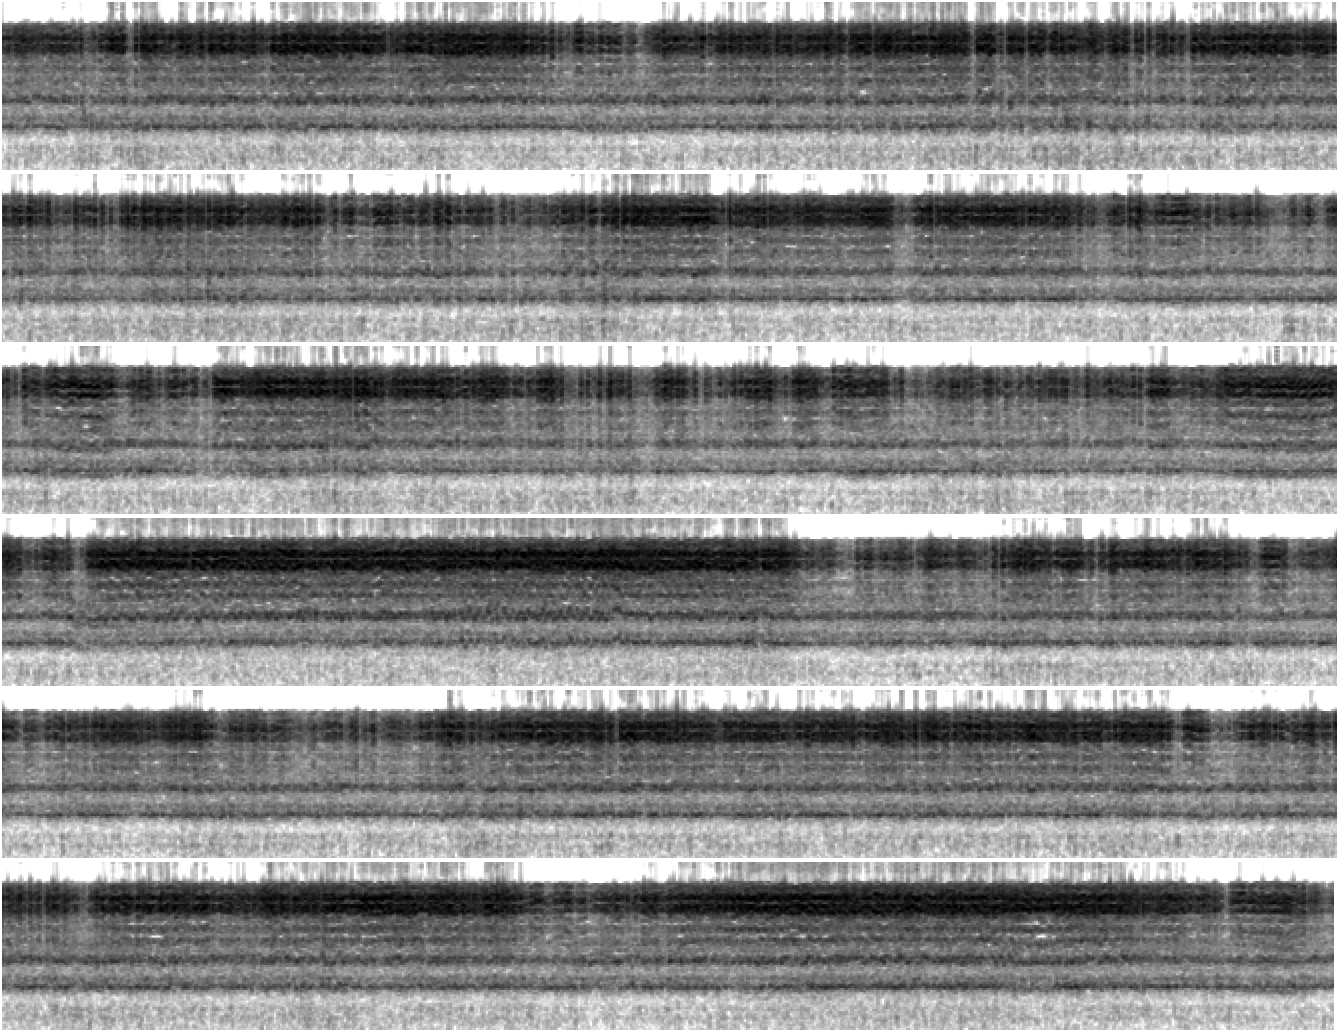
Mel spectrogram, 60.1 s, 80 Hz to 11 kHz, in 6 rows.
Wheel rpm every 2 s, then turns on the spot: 240, 230, 230, 230, 230, 230, 230, 240, 240, 230, 230, 230, 230, 230, 230, 210, 190, 210, 220, 230, 230, 230, 240, 230, 230, 230, 230, 230, 230, 230.
none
